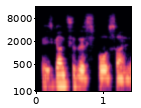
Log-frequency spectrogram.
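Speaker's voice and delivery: usual speaking voice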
